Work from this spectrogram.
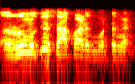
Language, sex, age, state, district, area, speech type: Tamil, female, 18-30, Tamil Nadu, Cuddalore, rural, conversation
